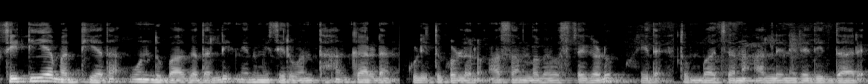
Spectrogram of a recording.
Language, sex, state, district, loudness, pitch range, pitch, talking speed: Kannada, male, Karnataka, Dakshina Kannada, -19 LUFS, 90-100 Hz, 95 Hz, 105 wpm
